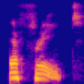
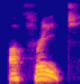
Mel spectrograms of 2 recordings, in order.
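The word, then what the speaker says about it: afraid: এই number four এই এফ আর এই আই ডি আমরা ভুলভাবে উচ্চারণ করে বলে থাকি এফ্রেড কিন্তু এর সঠিক উচ্চারণ হচ্ছে আফ্রেড নাম্বার ফাইভ এই এফ এফ ই সি টি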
